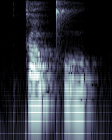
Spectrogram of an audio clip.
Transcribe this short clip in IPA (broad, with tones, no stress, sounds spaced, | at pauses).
k a˨˦ w t̪ʰ o˨˩ k̚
